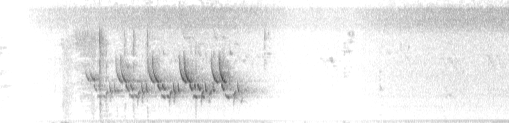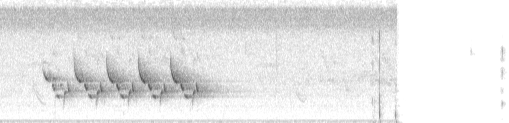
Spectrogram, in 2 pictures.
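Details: Carolina wren, South Carolina's state bird, whose song is heard in yards and in the morning. Two bouts of four to five quick rolling repeated phrases, separated by a pause, over a constant high hiss and low hum.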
